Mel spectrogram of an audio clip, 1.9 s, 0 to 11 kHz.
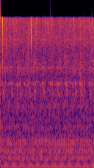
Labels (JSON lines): {"label": "anthrophony, boat engine", "recorder": "SoundTrap 300"}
